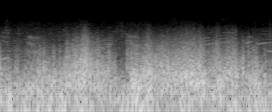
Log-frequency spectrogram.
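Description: Wind rushing across the microphone, a dense low noise that rises and falls in gusts.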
